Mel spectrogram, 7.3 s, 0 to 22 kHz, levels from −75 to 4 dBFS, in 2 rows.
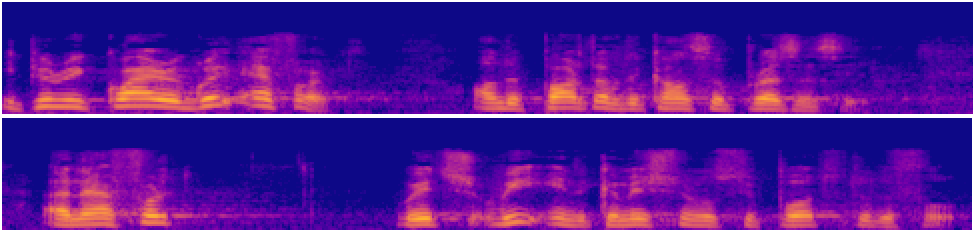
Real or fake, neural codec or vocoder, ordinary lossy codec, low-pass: real; none; none; none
